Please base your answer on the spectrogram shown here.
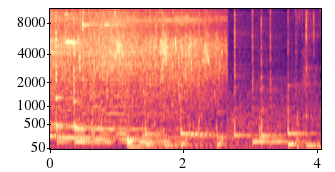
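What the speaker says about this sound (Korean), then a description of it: "요새 앞을 흐르는 와디" A wadi stream flows past a fortress in Oman, a soft continuous trickle with low tonal music playing over it throughout.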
